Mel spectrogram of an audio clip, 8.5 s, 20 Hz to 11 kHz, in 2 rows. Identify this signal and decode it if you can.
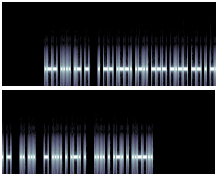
Morse code, heard as a keyed tone, about 44 wpm, 700 Hz. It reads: WHAT EMPLOYMENT IS THERE HERE?
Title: Sentences from Top 1500 Words 45wpm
